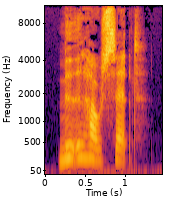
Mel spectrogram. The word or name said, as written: MIDDELHAVSSALT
